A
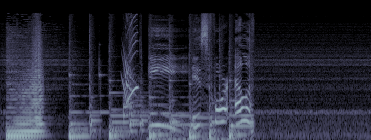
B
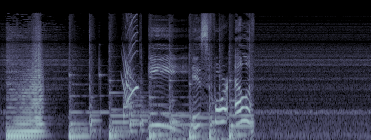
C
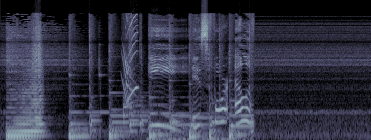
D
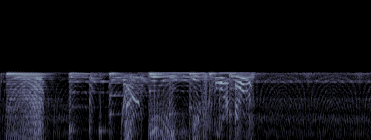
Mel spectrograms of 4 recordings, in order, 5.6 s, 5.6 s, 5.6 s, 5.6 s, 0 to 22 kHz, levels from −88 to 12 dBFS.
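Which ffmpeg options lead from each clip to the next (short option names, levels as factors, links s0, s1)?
-af "bandreject=f=7300:w=5.6,volume=1.88"
-af "aexciter=amount=5.9:drive=5.1:freq=3600,volume=0.447"
-af "aphaser=in_gain=1:out_gain=1:delay=4.2:decay=0.64:speed=1.3:type=triangular,lowpass=f=2600:t=q:w=0.5098,lowpass=f=2600:t=q:w=0.6013,lowpass=f=2600:t=q:w=0.9,lowpass=f=2600:t=q:w=2.563,afreqshift=-3000,volume=0.562"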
